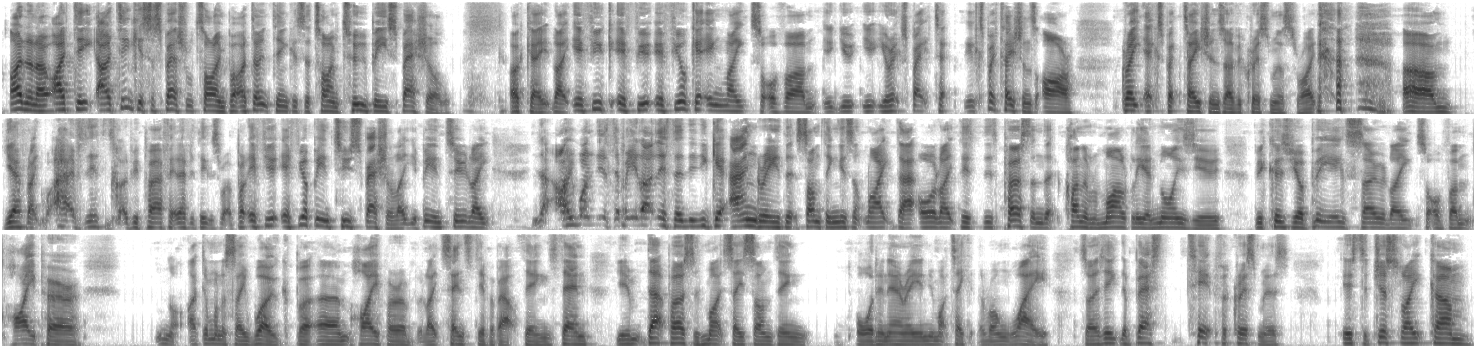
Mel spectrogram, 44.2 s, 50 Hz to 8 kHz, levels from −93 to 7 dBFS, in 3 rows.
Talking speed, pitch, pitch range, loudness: 200 wpm, 125 Hz, 110-145 Hz, -21 LUFS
